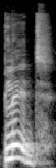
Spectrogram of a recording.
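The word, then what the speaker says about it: pledge: प्लेज, प्लेज, प्लेज, प को आधा बोलना, प्लेज कैसे प्रोनाउंस करोगे, प्लेज, प्रतिज्ञा गिरवी रखना, प्लेज करना, प्रतिज्ञा करना, ठीक है।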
